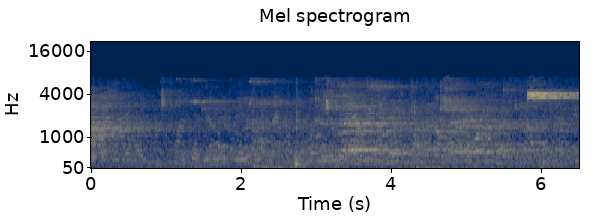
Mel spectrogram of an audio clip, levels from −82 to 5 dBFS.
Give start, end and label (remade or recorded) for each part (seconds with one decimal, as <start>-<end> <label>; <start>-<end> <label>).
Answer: 0.0-6.5 recorded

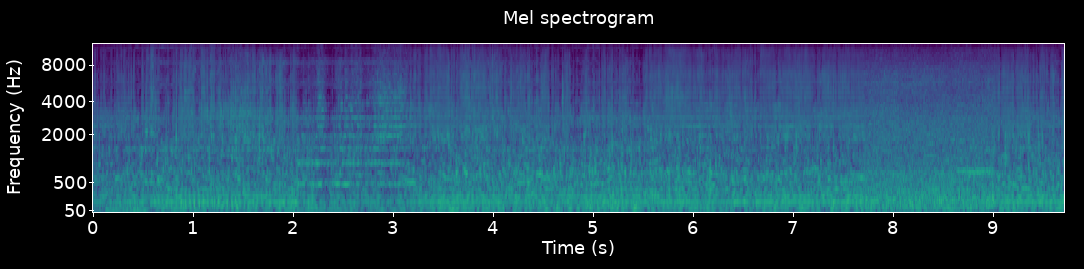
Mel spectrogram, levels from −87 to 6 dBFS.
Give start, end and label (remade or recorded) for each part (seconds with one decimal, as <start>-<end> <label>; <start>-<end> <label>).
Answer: 0.0-7.7 remade; 7.7-9.0 recorded; 9.0-9.7 remade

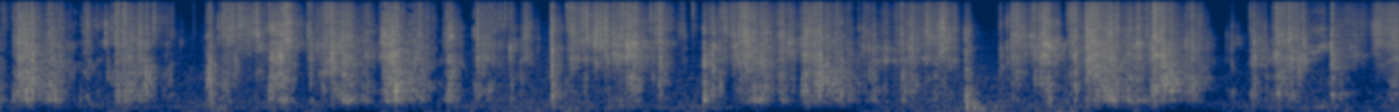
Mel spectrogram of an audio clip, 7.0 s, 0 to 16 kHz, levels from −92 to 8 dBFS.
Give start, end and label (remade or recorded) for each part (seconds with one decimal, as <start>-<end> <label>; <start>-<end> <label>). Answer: 0.0-0.6 recorded; 0.6-1.9 remade; 1.9-2.5 recorded; 2.5-7.0 remade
